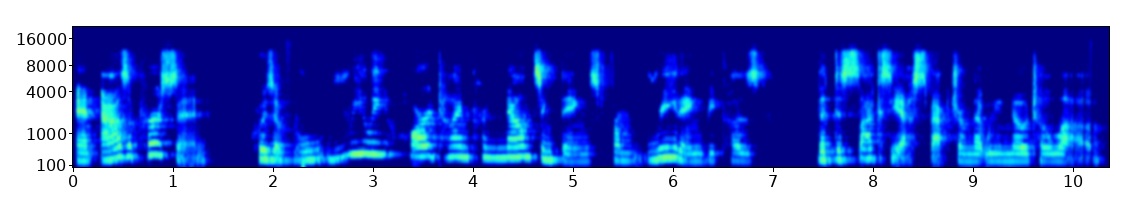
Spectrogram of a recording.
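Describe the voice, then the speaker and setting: Woman podcast co-host, slow and gravelly, rambling and self-deprecating. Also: mid-range voice, darkish tone. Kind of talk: casual history podcast chat.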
